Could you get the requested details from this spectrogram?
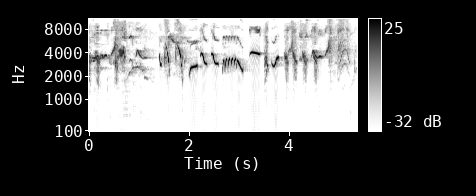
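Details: Caged Oriental magpie-robin singing a rich, varied song of clear whistles, short rising and falling notes and quick trills, phrases following each other almost without pause.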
